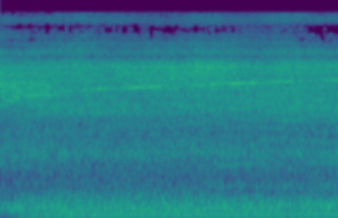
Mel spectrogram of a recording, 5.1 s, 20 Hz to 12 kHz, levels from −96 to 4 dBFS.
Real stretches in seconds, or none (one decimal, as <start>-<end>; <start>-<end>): 0.0-5.1

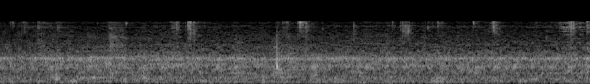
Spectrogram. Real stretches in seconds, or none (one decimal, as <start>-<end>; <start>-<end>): 0.0-0.8; 1.5-2.5; 3.2-5.9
